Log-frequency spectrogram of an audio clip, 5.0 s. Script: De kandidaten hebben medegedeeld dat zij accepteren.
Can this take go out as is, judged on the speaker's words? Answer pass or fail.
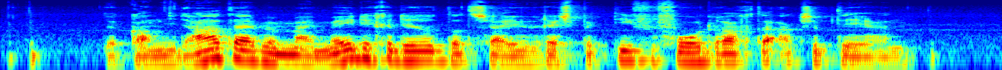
fail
